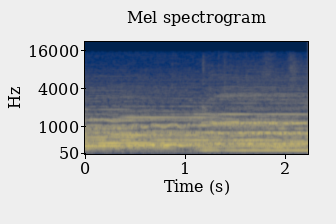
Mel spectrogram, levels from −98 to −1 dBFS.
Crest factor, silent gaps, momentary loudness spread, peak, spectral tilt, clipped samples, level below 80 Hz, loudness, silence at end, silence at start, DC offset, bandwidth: 12 dB; none; 2 LU; -10 dBFS; -8 dB/octave; under 0.1%; -68 dBFS; -23 LUFS; 0 s; 0 s; under 0.1%; 13.5 kHz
